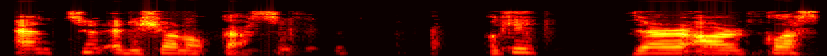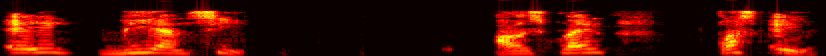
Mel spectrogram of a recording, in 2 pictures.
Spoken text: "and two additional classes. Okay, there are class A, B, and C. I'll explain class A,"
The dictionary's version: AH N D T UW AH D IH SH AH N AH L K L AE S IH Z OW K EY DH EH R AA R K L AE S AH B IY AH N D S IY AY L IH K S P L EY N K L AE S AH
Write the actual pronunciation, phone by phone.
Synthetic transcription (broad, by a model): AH N T UW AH D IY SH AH N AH L K AA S OW K EY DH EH R AA R K L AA S AH B IY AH N S IY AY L IH K S P L EY N K L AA S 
